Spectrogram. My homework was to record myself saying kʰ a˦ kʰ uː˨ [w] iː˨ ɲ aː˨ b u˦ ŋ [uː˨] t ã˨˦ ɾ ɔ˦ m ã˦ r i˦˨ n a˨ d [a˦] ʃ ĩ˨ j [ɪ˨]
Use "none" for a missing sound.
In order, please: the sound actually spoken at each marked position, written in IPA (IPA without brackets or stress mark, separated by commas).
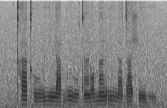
w, uː˨, a˦, i˨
